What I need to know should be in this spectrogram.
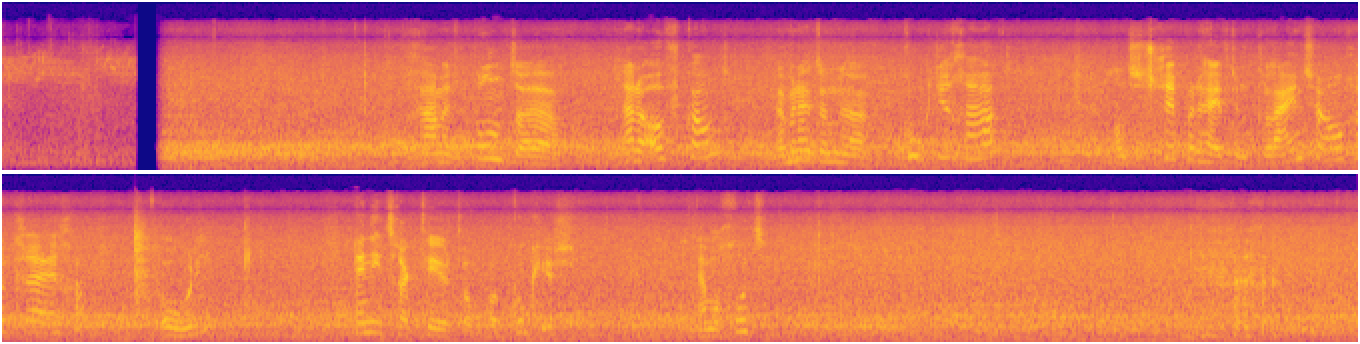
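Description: A woman talks with animation close by, outdoors.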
